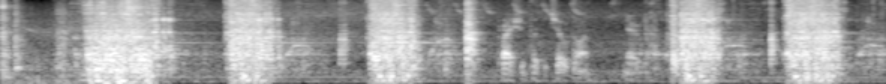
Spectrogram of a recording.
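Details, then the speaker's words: Manco Black Fox go-kart, elevated, throttle mashed to recreate a bog: engine roars in short bursts about once a second, stumbling rather than pulling cleanly; bog on acceleration, owner unsure whether the exhaust, with the small carburetor, is to blame. "And then we're going to, mash down on the accelerator there and see if we can recreate that bog."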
